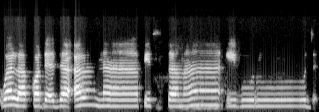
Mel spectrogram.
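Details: Adult reciting in chant style; no voice disorder.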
